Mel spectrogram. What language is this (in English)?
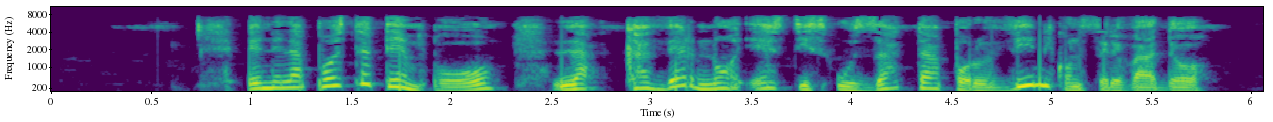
Esperanto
